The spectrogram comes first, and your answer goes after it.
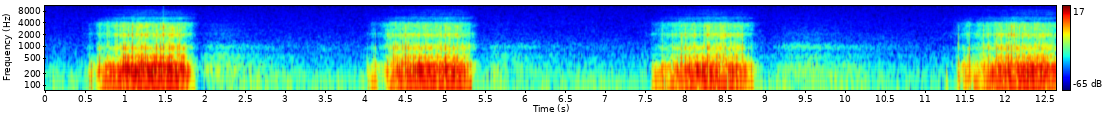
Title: Snoring Sound Effect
